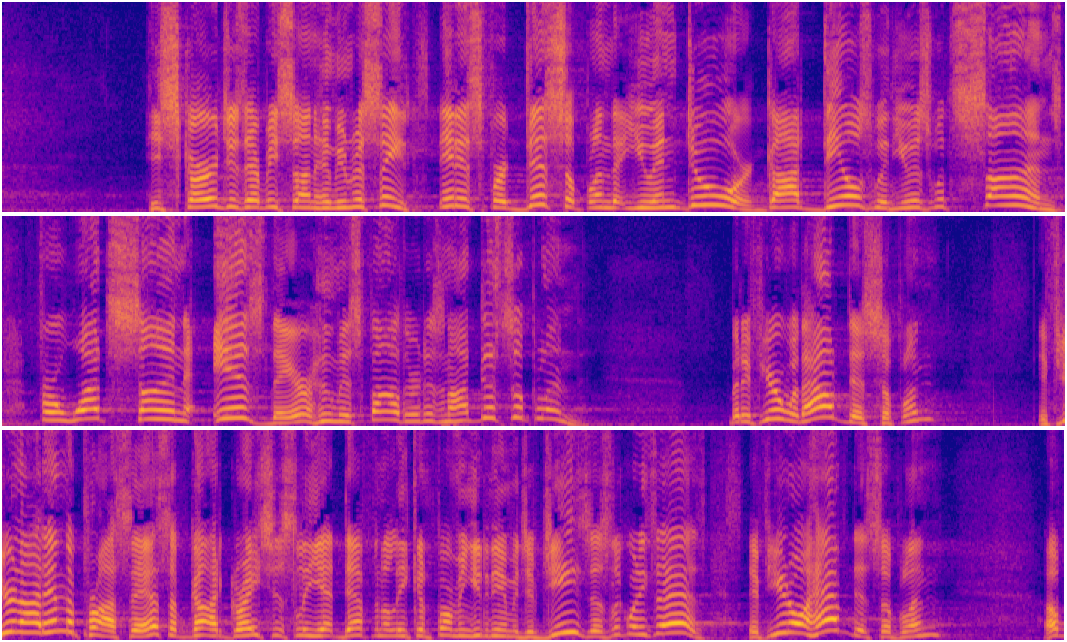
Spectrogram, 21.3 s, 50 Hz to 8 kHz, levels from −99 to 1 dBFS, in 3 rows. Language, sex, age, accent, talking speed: English, male, 50-69, American, 185 wpm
